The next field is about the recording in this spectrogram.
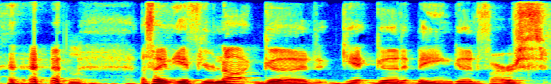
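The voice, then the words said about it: Put-on hillbilly dialect. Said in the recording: “my little bit of hillbilly dialect.”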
